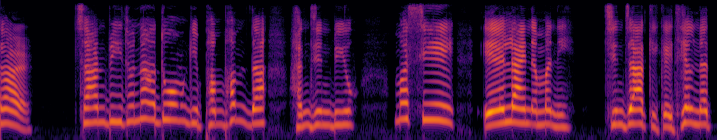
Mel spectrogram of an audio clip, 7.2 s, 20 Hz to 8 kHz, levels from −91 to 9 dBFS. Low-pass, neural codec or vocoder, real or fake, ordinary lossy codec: 7.2 kHz; none; real; none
